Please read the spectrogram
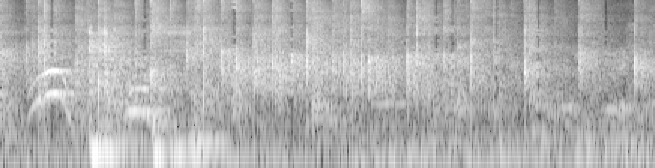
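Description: Scattered applause from a small club audience as a song ends, with a short cheering whoop about a quarter second in.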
